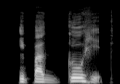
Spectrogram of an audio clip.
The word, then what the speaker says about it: ipagguhit: Word for word it's ipagguhit, mo, ako, nang, bulaklak. Ipagguhit, mo, ako, nang, bulaklak. Ipagguhit, mo, ako, nang, bulaklak. The first word is ipagguhit. Ipagguhit. Ipagguhit. Ipagguhit is spelled as I-P-A-G-G-U-H-I-T.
